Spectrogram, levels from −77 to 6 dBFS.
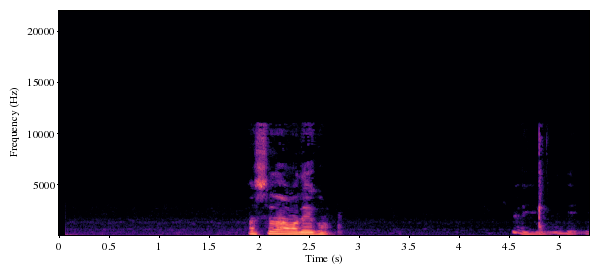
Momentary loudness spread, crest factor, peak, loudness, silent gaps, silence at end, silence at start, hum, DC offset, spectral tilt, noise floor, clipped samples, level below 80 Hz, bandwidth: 19 LU; 20 dB; 0 dBFS; -17 LUFS; none; 0 s; 1.9 s; none; under 0.1%; -6.5 dB/octave; -61 dBFS; under 0.1%; -54 dBFS; 11.5 kHz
